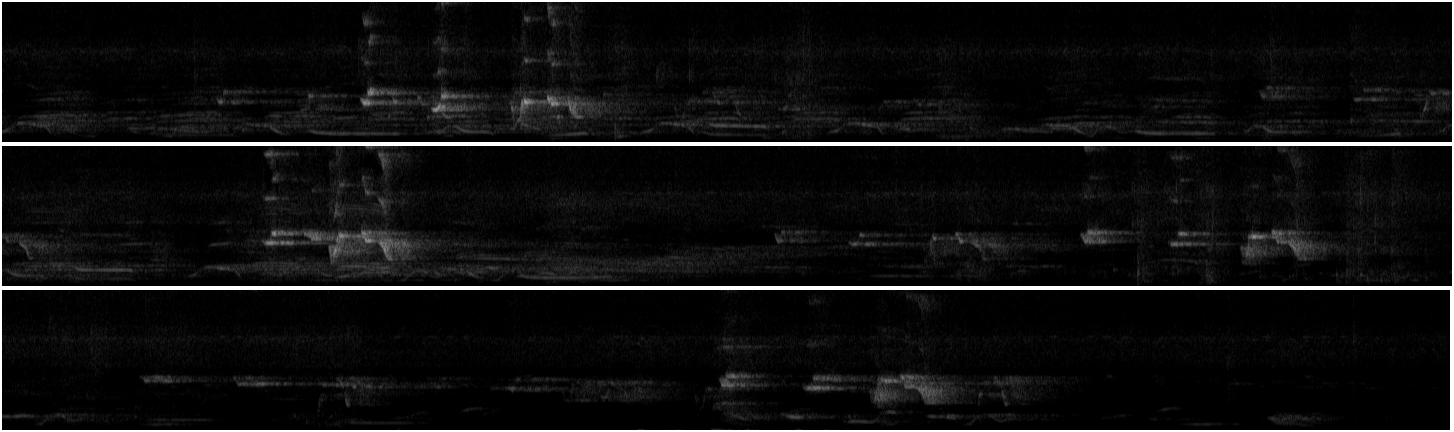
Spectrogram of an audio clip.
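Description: Several small birds chirping and singing, with a busy mix of short whistled calls that thins out after about ten seconds.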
